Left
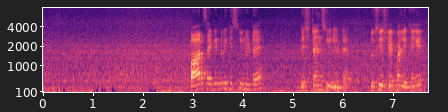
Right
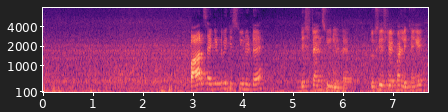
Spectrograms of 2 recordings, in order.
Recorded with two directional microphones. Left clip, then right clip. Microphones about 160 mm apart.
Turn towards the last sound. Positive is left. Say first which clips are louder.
# left 2 dB
turn(degrees=55)  # may be behind; listen again after turning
